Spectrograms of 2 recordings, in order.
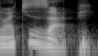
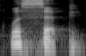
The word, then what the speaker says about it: What's up: Então, preste atenção na pronúncia. É a com som de dois s. Ok? Nada de falar e nem WhatsApp. What's up?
